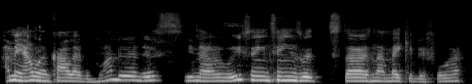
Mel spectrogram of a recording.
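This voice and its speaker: Higher-pitched man debating casually. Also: normal speed, dark tone. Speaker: talk show panelist.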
